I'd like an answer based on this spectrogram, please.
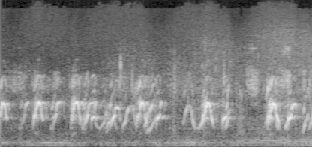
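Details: An adult male zebra barks in a weird, yipping series, each note sliding up and down like a squeaky yelp, given in rapid irregular bursts over a low background rumble.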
